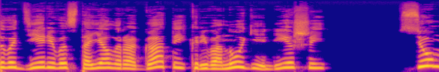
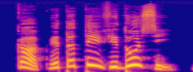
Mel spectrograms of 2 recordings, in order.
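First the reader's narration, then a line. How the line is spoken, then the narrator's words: Surprised young man exclaiming. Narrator (Russian): воскликнул удивленный юноша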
